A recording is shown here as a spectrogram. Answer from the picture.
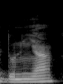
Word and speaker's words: दुनिया: डी से तो दा लिया हमने, यू से छोटी की मात्रा, एन से ना और आई से छोटी की मात्रा, बाई से या और ए का मतलब बड़े आ की मात्रा हमने लिख दिया दुनिया बच्चा।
